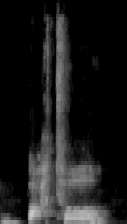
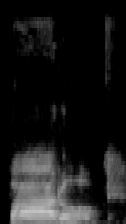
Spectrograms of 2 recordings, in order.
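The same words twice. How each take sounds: First: The middle T is a sharp, full T. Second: The middle T is a soft, quick tap. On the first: The speaker calls it wrong. "I do not say bottle" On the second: The speaker calls it right. "I say bottle"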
